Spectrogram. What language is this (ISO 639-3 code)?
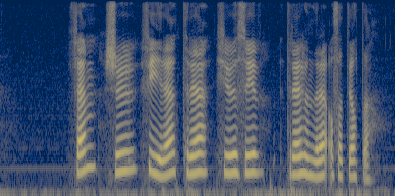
nor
